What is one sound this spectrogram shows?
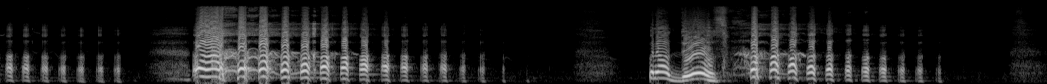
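A man laughs heartily and loudly.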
